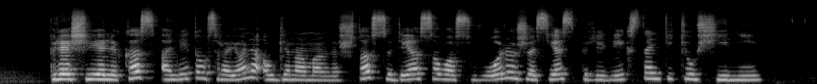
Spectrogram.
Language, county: Lithuanian, Šiauliai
